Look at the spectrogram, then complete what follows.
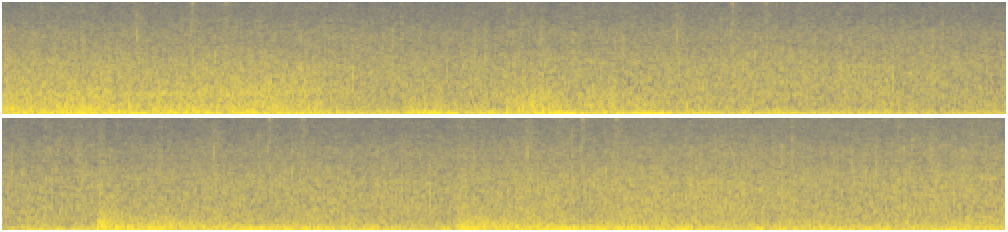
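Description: Steady heavy rain with thunder rumbling in several deep swells.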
